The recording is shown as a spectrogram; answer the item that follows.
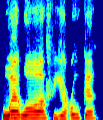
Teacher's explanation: واو میں ہونٹ گول ہوں گے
